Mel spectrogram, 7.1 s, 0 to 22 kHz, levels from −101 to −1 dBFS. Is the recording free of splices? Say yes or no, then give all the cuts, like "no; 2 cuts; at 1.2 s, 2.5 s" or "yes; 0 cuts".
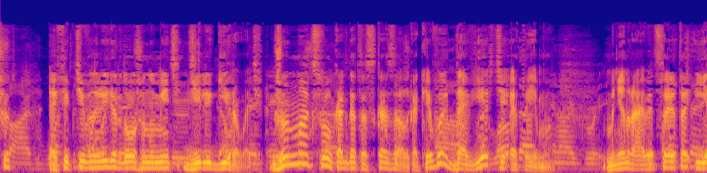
no; 2 cuts; at 2.7 s, 4.1 s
